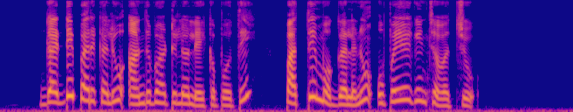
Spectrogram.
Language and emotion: Telugu, neutral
